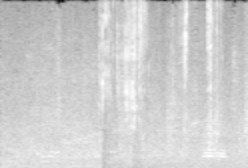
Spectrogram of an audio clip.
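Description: A fried corn tortilla chip being bitten and chewed, giving a few crisp crunches about a second in and near the end, over a steady low hum of background noise.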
